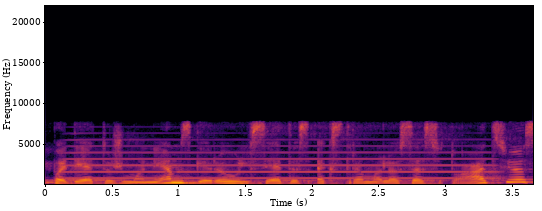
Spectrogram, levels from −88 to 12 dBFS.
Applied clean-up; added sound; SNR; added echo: none; Trumpet; 14 dB; reverberation time 0.7 s.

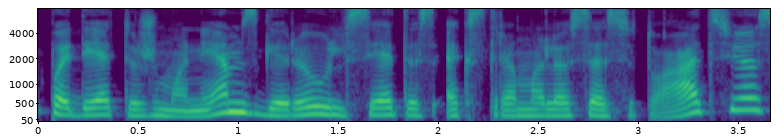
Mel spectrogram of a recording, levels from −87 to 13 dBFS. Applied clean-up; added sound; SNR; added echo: none; none; none; none.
